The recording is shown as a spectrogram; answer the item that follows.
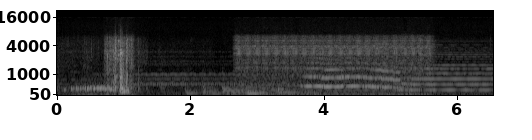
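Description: Horror-film soundtrack music: a swell that rises to a sudden loud stab about a second in, then a dense held chord with slowly wavering tones.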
